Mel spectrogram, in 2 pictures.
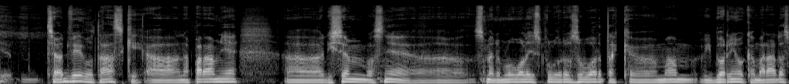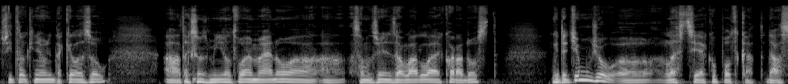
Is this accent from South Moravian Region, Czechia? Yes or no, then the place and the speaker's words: no; Pardubice, Pardubice Region, Czechia; Tak oni lezou, já jsem z Pardubic, oni lezou v Pardubicích, tak když přijedou do Prahy za tebou, tak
